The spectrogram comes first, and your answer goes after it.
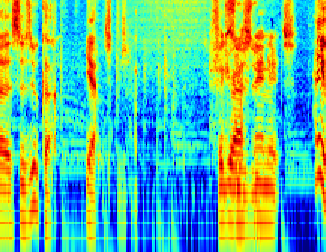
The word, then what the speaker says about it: Suzuka: Silence Suzaka. It's no Suzuka.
